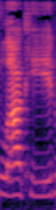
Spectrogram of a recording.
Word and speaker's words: Loughead: Alan Haynes Lockheed, which is spelled L-O-U-G-H-E-A-D, kind of like Loughead.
